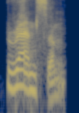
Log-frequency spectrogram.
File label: "ransom", Indian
